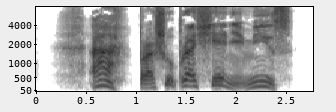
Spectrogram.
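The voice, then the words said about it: Mincing, snobbish mocking imitation. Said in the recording (Russian): “передразнил мои интонации, жеманно, по-снобски”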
